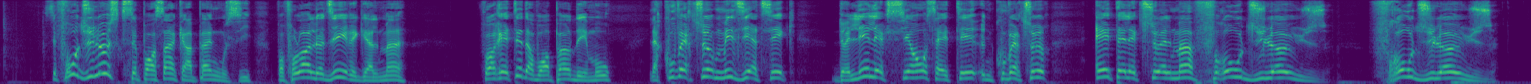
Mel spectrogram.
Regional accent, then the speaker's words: Charlesbourg, Quebec, Canada; Moi, je viens de Charlebourg. Je suis là depuis 22 ans.

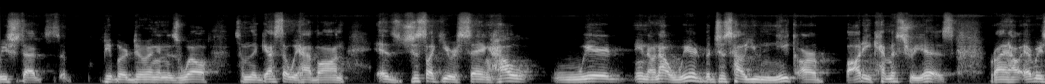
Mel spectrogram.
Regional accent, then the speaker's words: California, United States; Cause we're from SoCal. We have a different kind of idea, you know, we're a little bit more exposed to cannabis

